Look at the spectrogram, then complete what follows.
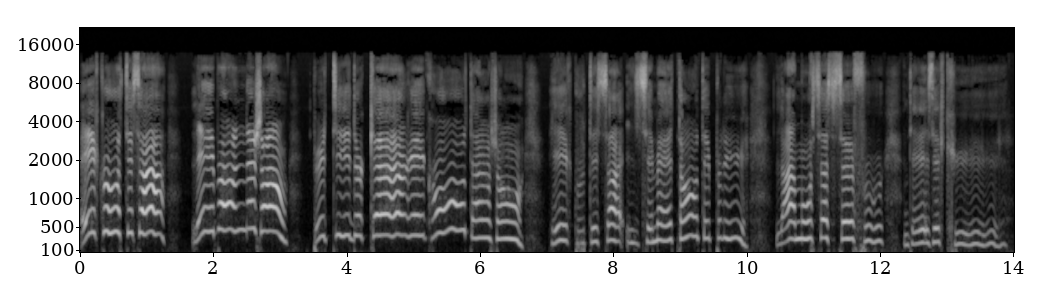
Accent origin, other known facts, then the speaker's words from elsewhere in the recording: Montpellier, Occitanie, France; Je viens de Montpellier, la montagne des jeunes filles.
